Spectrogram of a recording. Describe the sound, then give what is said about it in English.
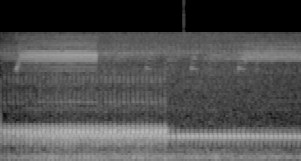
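Poisonous cane toads, also known as bufo toads, in South Florida calling in a long, steady, low-pitched trill of rapid pulses, holding one even pitch before dropping slightly lower partway through, with no voices. “Well, South Florida is experiencing a bit of an infestation of these poisonous toads, sometimes called cane toads. This is what they sound like.”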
